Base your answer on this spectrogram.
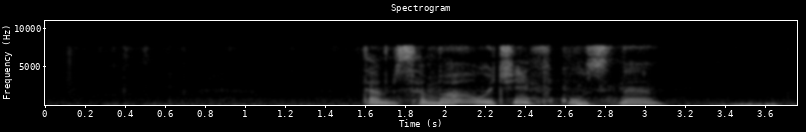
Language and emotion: Russian, positive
